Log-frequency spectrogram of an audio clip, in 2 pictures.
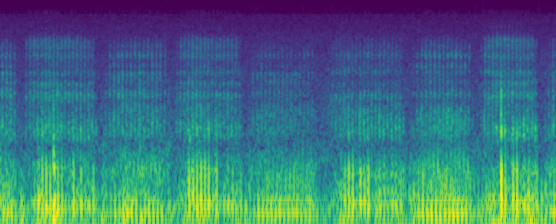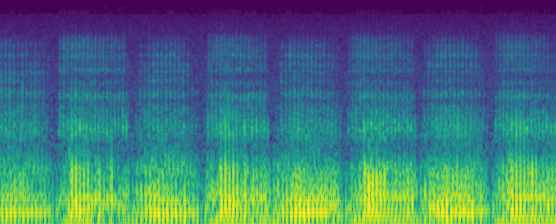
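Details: Long, even purring of a happy domestic cat, clearly recorded: a deep, fast-pulsed rumble alternating with the cat's breathing, forming around fifteen short phases separated by brief gaps, with no other sounds.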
